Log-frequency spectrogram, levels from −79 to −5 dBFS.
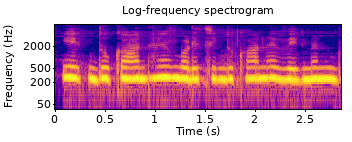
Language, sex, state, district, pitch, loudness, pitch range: Hindi, female, Chhattisgarh, Raipur, 255 Hz, -12 LUFS, 250-265 Hz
